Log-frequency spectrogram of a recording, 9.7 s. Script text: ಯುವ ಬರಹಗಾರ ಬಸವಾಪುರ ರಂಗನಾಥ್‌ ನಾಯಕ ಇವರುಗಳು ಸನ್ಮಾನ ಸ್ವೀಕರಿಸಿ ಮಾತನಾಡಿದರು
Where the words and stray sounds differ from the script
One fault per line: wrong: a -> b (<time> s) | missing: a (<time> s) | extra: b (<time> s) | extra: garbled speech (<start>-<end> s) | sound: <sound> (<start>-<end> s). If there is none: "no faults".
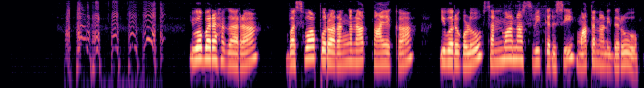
sound: squeak (1.0-2.5 s)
